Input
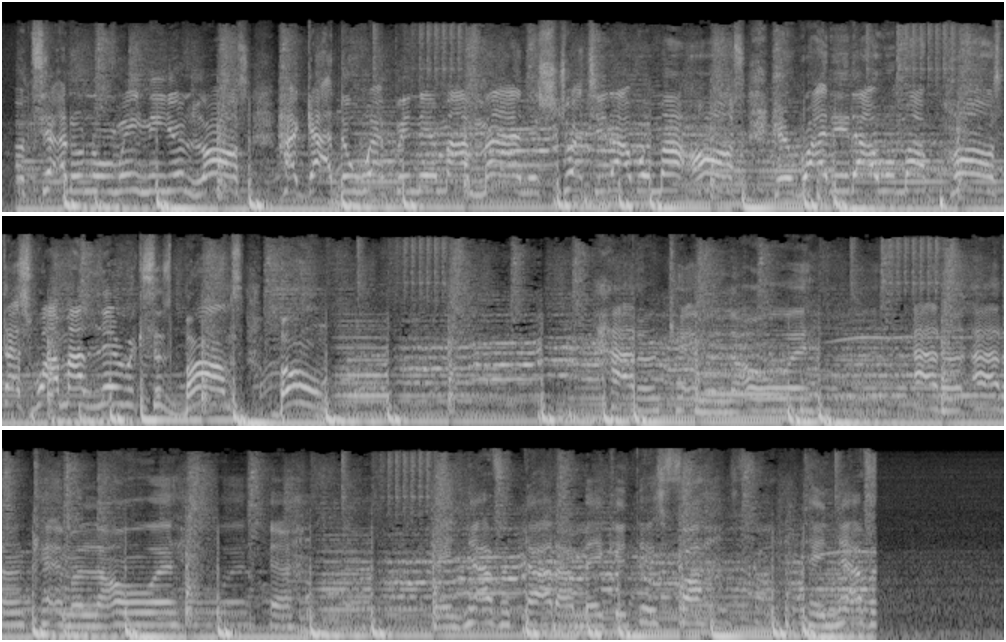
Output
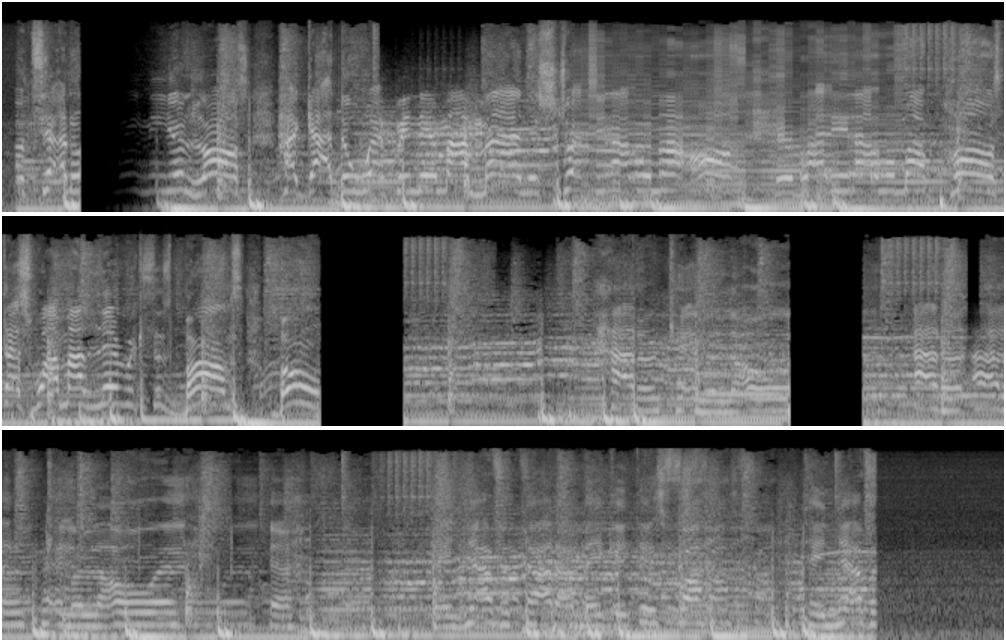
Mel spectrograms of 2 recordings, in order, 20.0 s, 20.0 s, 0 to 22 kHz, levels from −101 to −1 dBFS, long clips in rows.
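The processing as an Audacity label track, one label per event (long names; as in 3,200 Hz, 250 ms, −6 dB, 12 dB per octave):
0.520000	1.150000	fade in exponential
2.510000	3.200000	low-pass with resonance 2,300 Hz, resonance Q 2
3.810000	6.010000	spectrum averaged block by block every 50 ms
7.450000	7.860000	downward compressor 10 to 1, threshold −27 dBFS
8.800000	9.360000	silence
9.970000	10.380000	low-pass filter 5,300 Hz
11.930000	12.420000	silence
13.110000	15.080000	multiband delay without the direct sound lows, highs 90 ms, split 1,700 Hz
15.780000	18.330000	single-tap delay 176 ms −8 dB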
